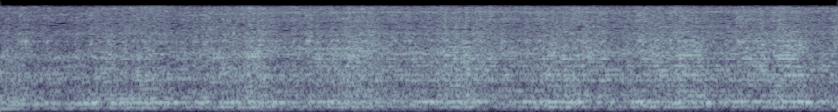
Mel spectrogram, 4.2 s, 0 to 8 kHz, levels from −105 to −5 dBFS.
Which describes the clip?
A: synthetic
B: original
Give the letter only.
B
